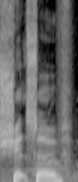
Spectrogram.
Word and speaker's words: Schtserv: It's pronounced shitserve.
